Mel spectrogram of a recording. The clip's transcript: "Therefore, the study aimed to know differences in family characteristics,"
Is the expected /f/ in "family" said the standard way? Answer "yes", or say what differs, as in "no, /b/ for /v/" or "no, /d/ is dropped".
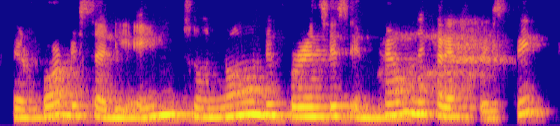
no, /p/ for /f/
